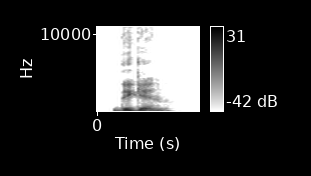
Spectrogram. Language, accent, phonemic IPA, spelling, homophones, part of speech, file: French, France, /de.ɡɛn/, dégaine, dégainent / dégaines, noun / verb, LL-Q150 (fra)-dégaine.wav
- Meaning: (noun) 1. unusual appearance 2. quickdraw; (verb) inflection of dégainer: 1. first/third-person singular present indicative/subjunctive 2. second-person singular imperative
